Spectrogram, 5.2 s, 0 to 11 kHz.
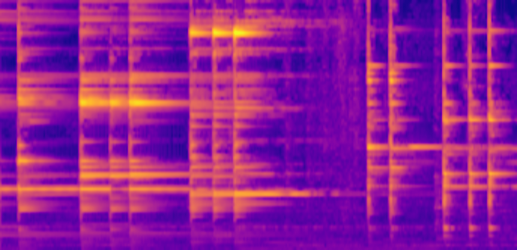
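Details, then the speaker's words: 532ci big block Chevy build, crankshaft tap test: each tap gives a clear bell-like ring that hangs on before fading; good crankshaft rings like a bell. "I've always heard that good crankshafts ring like a bell"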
